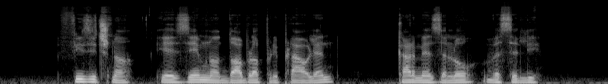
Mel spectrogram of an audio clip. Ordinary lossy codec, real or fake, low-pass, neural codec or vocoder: Opus, 32 kbps; real; 19.8 kHz; none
